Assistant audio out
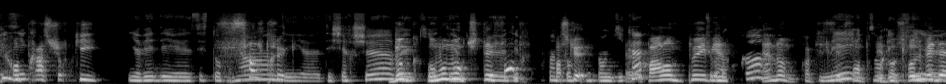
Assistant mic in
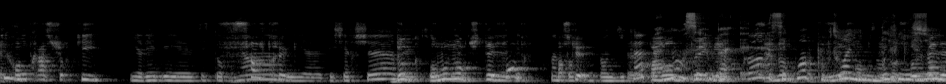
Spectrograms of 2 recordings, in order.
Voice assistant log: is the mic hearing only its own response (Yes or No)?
No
